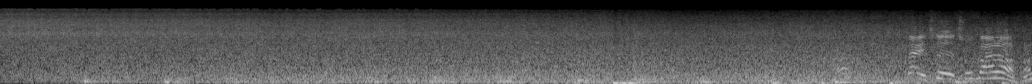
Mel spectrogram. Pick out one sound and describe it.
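Footsteps clank on a metal footbridge.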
